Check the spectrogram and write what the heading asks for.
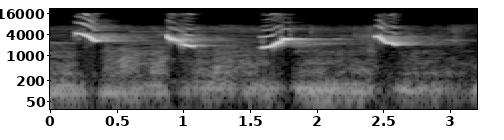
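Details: Kept red-cowled cardinal in forceful açoite song: four loud ringing whistles, each dropping sharply then trailing off in a held tone, or one rising then steady, spaced about 0.7 seconds apart.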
